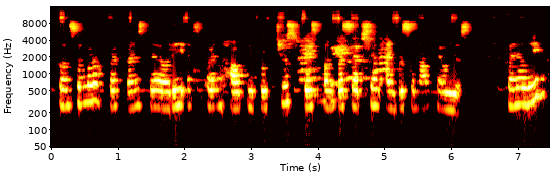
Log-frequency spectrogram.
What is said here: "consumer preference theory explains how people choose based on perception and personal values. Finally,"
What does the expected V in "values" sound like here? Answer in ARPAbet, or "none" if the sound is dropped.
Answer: F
